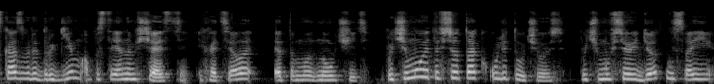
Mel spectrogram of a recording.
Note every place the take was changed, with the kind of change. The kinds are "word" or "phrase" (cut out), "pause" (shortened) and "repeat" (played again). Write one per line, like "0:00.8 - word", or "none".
0:03.7 - pause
